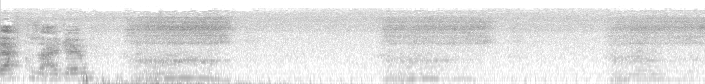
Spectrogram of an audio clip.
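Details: Man and cat napping together: after a brief voice, three rattling, buzzy snores repeat about every two and a half seconds during sleep; snoring.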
